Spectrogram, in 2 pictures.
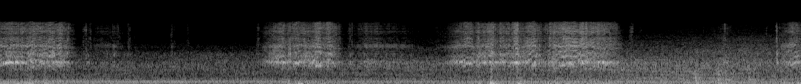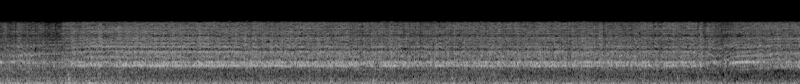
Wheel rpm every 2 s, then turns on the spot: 30, 20, 50, 30, 90, 110, 110, 110.
6-8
